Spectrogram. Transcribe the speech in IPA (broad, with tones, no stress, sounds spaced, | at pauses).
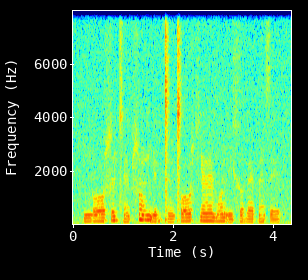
ɲ ɔː˩˧ ɬ ə˧˥ cʰ ɛ̃˩ p ɬ ɔ̃˥ b ɲ ɛ˩˧ ɡ ǀ ɛ̃˩ ǀʰ ɔː˧˥ ɬ ç æ̃ː˥ b ɔ̃˧˥ r e˩ x ʌ˩˧ b æ˩ p ɛ̃˩˧ s ɛ˩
